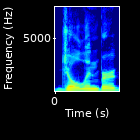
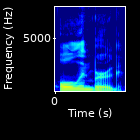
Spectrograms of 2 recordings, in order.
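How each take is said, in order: First: The name begins with a J sound. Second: The name begins without a J sound. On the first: "Do you pronounce a J in this word" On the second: "or do you go Olenberg"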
